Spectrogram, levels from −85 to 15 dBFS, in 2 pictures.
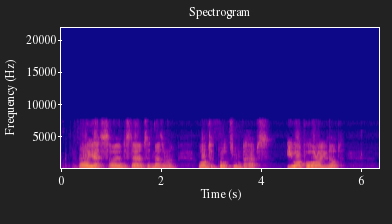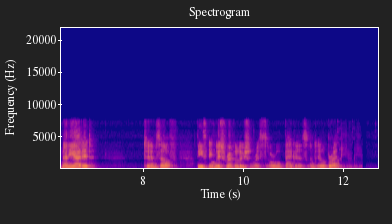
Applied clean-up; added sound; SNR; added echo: neural separator model SepFormer DNS4.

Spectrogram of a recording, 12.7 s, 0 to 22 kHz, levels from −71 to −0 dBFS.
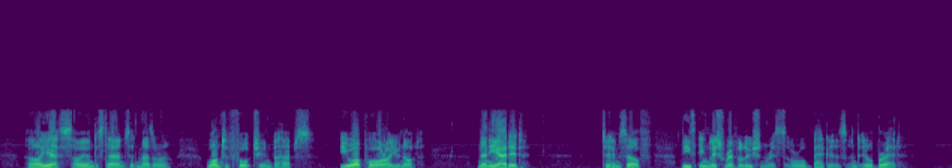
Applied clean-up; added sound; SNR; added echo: none; none; none; none.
